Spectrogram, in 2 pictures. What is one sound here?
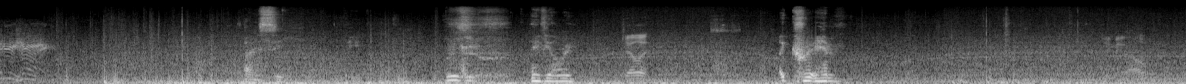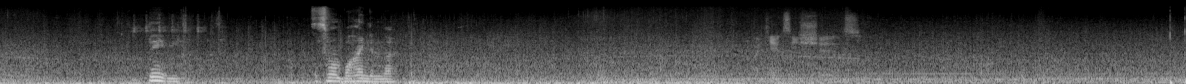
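A heavy tank engine rumbles low and steadily.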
